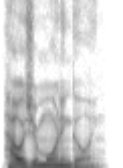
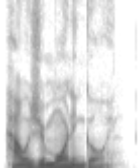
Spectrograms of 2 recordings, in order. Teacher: >> Imagine if I walked up to you and said, "How is your morning going?" With my voice going very high at the end, it feels aggressive, almost like I suspect you are having a bad morning. In casual office small talk, your pitch needs to gently drop at the end of the sentence. It should sound relaxed, like a soft sigh. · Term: falling intonation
